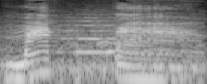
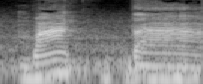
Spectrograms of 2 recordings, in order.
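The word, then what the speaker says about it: 맑다: দেখেন তখন এই যে দ্বিগু উচ্চারণ করবেন দুইবার এটা হবে মাকতা মানে পরিষ্কার আকাশ পরিষ্কার আমরা বলি না তখন এটা হবে মাকতা অর্থাৎ পরিষ্কার কার যেমন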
